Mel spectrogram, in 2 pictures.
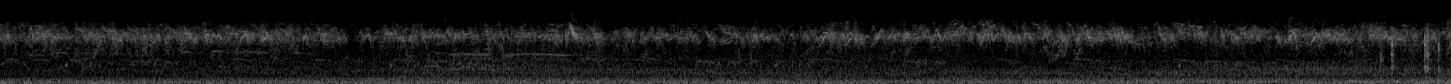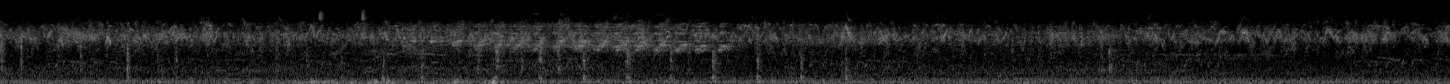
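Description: Many small birds chirping and twittering without pause, with a rapid pulsing trill for a few seconds about two-thirds of the way through.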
